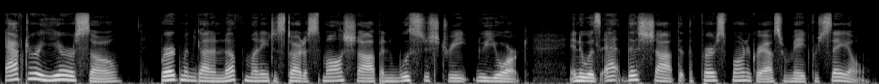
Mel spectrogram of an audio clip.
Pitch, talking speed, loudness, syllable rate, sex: 165 Hz, 225 wpm, -18 LUFS, 5.3 syllables/s, female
